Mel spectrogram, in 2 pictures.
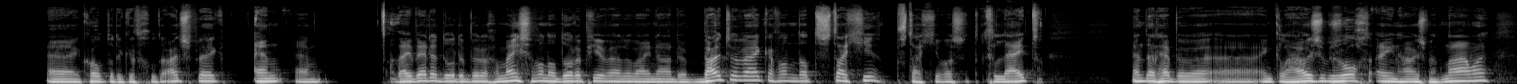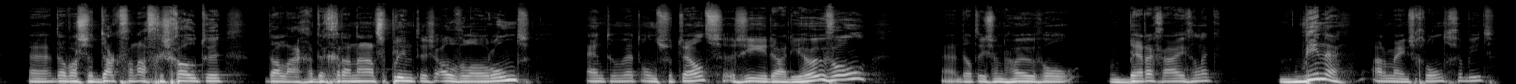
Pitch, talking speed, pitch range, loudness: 135 Hz, 150 wpm, 120-145 Hz, -20 LUFS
